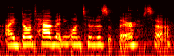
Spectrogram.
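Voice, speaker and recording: A woman's voice: sits high, completely flat delivery, moderate pace, vocal fry, background noise. A young woman in her twenties whose first language was Mandarin, chatting casually on a game stream, giggling and filling her talk with "like" as she reads chat aloud.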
